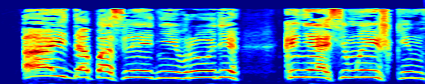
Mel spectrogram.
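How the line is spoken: Yelling. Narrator (Russian): завопил Фердыщенко

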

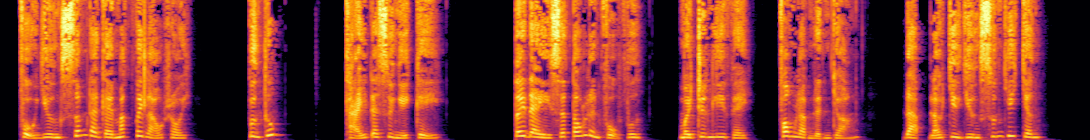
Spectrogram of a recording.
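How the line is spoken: Resentful, sullen. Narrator (Vietnamese): Ngạc Quân Khải hậm hực

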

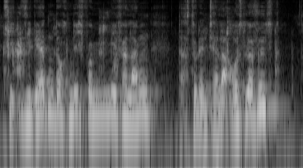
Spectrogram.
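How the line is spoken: Stuttering. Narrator (German): stotterte Seppel

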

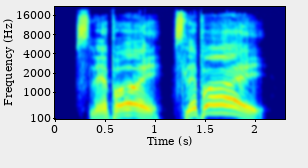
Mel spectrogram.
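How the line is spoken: Excited shouting elder. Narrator (Russian): взволнованно кричал старейшина

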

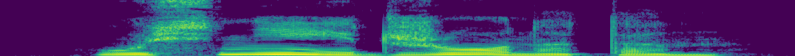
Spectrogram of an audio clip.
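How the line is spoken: Husky boyish commanding voice. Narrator (Russian): Ее хрипловатый мальчишеский голос обладал странной силой

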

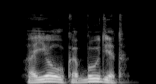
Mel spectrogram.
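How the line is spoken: Quiet question. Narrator (Russian): тихо спросил

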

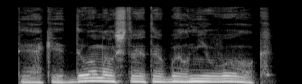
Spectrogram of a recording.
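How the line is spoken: Grumbled. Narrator (Russian): буркнул Даргаш

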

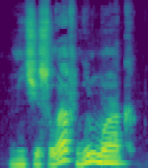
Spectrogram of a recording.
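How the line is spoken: Quiet reminder. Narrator (Russian): тихо напомнила Всеслава

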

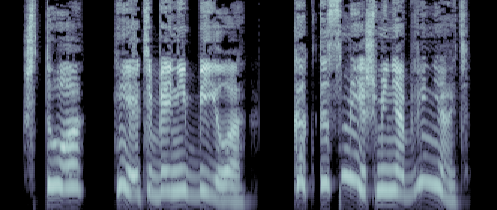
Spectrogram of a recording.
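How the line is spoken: Shouting. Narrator (Russian): закричала Маргари

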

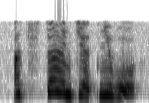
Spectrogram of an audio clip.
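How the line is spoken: Pleading. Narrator (Russian): взмолилась Кристина

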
